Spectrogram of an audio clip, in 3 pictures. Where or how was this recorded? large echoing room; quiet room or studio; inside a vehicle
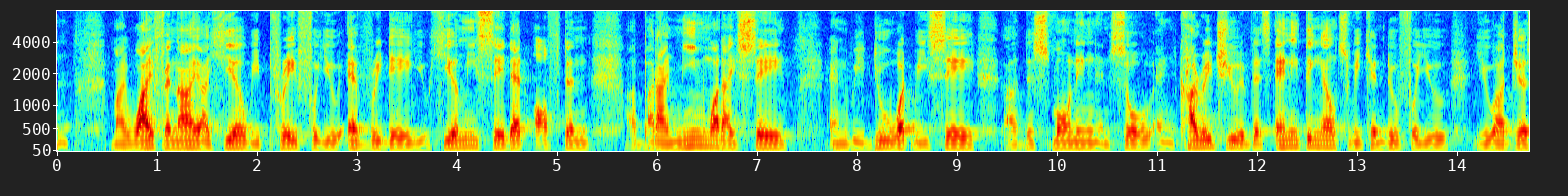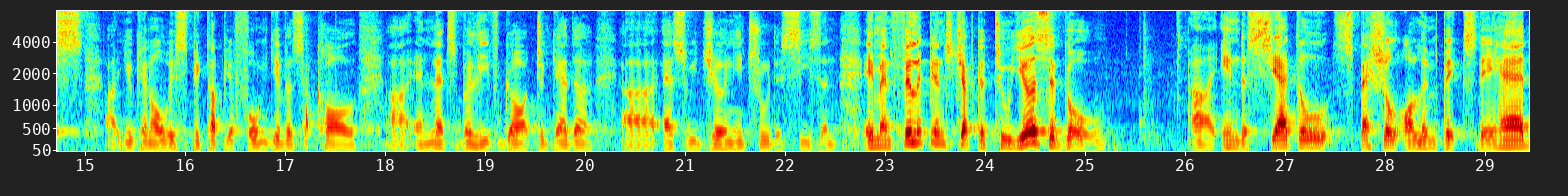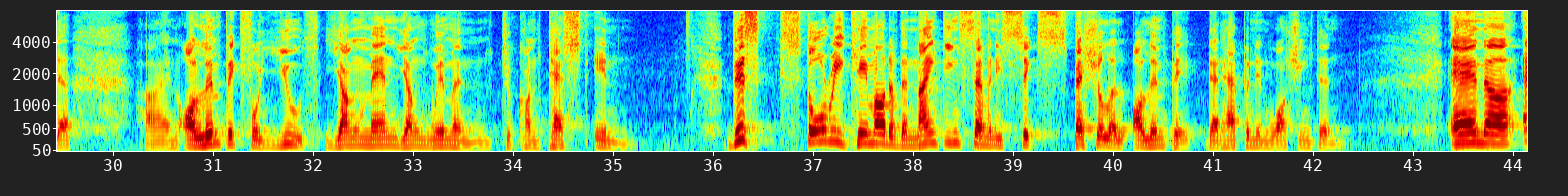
large echoing room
